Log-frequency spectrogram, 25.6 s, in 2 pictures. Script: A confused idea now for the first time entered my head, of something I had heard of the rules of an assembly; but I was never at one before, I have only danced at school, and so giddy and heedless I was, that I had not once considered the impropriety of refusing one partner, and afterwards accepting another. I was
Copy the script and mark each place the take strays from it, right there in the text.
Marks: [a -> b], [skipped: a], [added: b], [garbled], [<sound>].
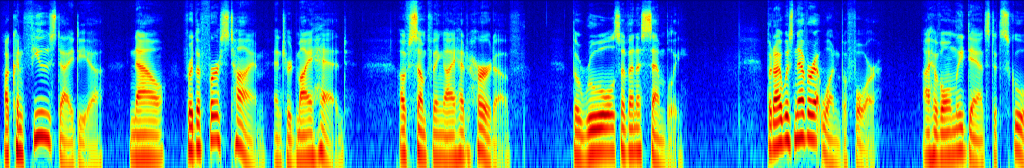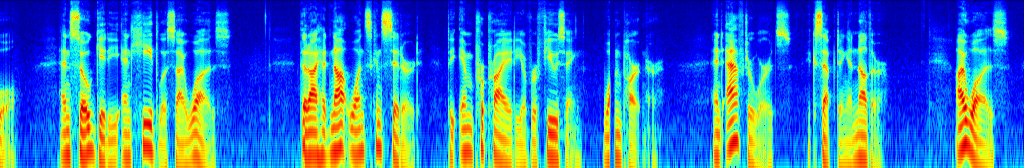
A confused idea now for the first time entered my head, of something I had heard of the rules of an assembly; but I was never at one before, I have only danced at school, and so giddy and heedless I was, that I had not once considered the impropriety of refusing one [dropout] partner, and afterwards accepting another. I was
